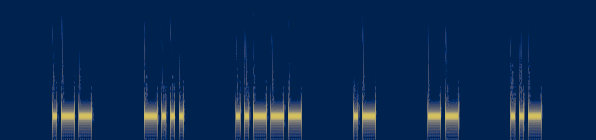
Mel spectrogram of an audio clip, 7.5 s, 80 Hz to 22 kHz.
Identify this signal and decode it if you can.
Morse code, heard as a keyed tone, about 22 wpm, spaced as for 10 wpm, 700 Hz. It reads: WB2AMU
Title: USA Call Signs - 4x Character Spacing - 22wpm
